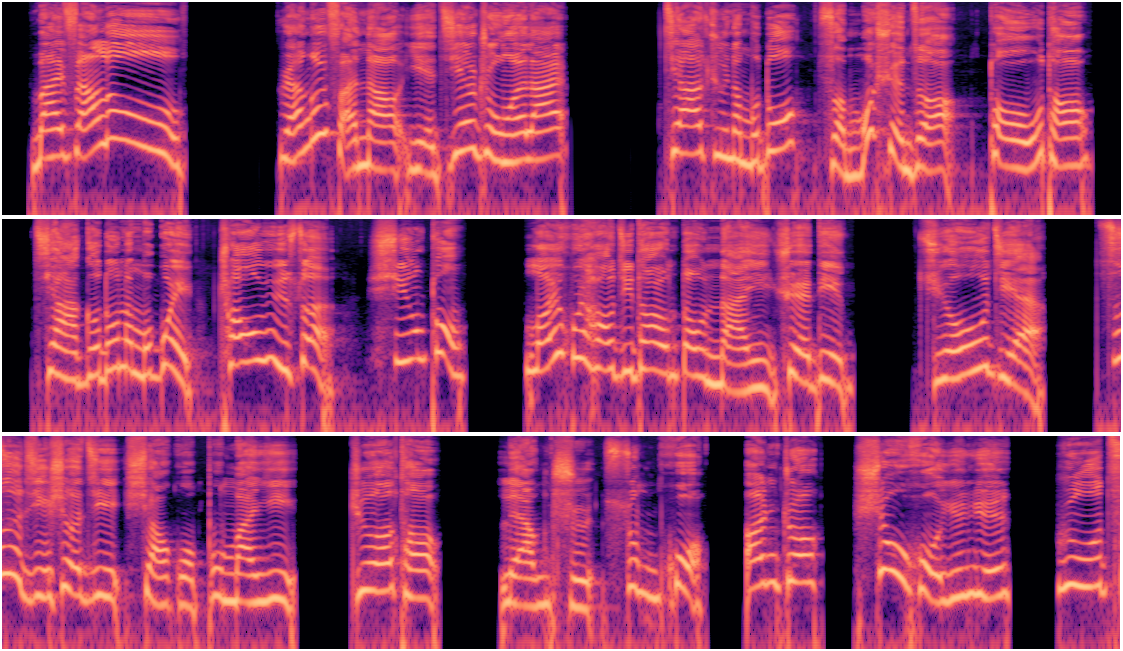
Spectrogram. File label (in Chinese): 女 男童 中文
